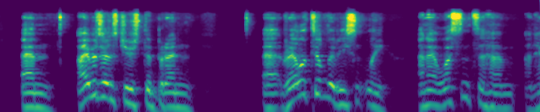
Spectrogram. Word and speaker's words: Bryn: today thank you shannon thank you for such an accurate pronunciation of my name which is which is a rare delight most people call me brian at first attempt so i'm really happy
